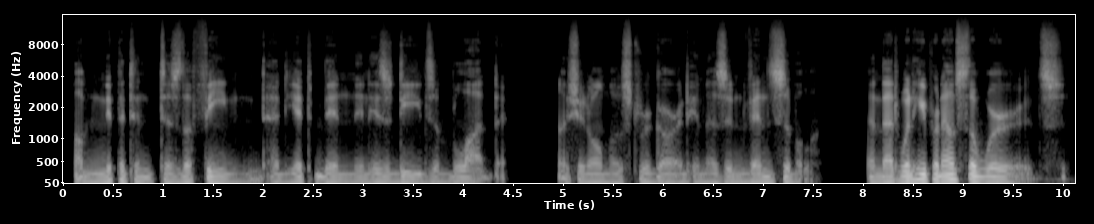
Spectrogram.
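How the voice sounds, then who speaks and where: A man narrating a literary audiobook in a solemn, theatrical manner, with deliberate, emphatic phrasing. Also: very deep voice, gravelly, a little mellow, no room sound, studio quality.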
